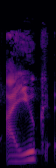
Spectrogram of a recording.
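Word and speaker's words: Aiyuk: When you look at wide receivers at the end of the first round, I think the ASU guy is really, Ayuk is how you say his name.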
